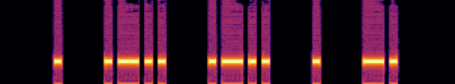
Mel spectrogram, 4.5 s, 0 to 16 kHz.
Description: Morse code, heard as a keyed tone, about 18 wpm, spaced as for 12 wpm, 1000 Hz. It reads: ELLEN
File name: qotdfiles / 12wpm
